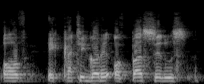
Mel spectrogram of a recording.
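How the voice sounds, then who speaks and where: An older man hosting an informal storytelling session, reflecting aloud in an expressive, dramatic, exclamatory way. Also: a little high, normal speed, a little hiss or hum. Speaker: storyteller host.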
